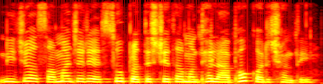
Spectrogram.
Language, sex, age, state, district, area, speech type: Odia, female, 60+, Odisha, Kandhamal, rural, spontaneous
